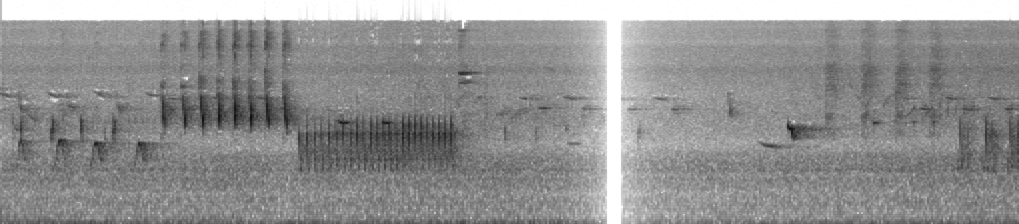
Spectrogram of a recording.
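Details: Nightingale singing in May: varied phrases of short notes, a rapid buzzy rattling trill, and quick repeated chips, broken by a brief dropout, with rumbling noise throughout.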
